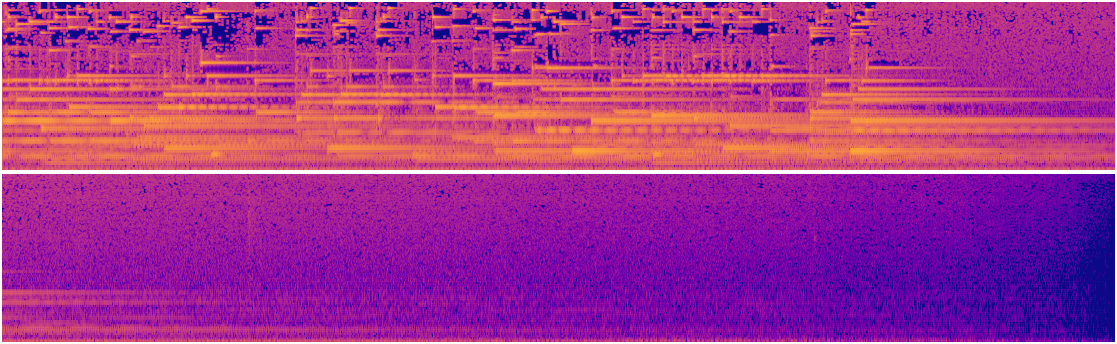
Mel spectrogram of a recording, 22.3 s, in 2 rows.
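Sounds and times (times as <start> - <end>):
Polyphon 15-inch disc music box playing: 0.0 - 11.4.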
